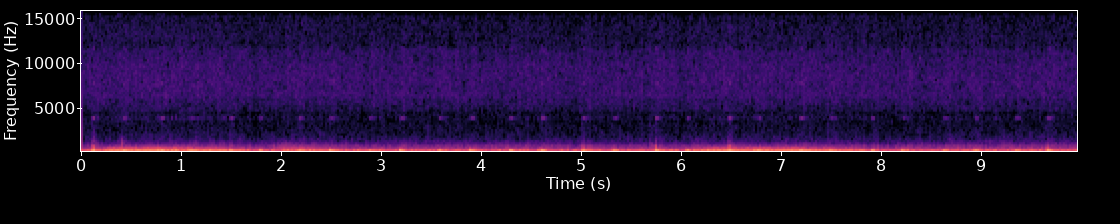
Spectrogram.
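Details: Female heart auscultated with different stethoscopes at Erb's point, then mitral, tricuspid, aortic and pulmonic sites: regular lub-dub at about 83 per minute with low rumbling handling noise; normal heart sounds.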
